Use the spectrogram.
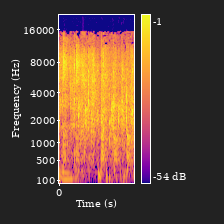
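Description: Several people clap together in a dense, steady patter lasting about a second and a half, fairly soft overall, with a faint voice briefly underneath at the start.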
